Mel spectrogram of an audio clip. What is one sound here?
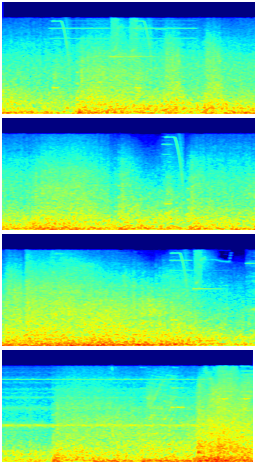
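A mech's thrusters roar loudly and steadily.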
